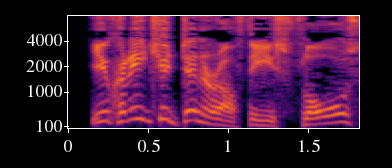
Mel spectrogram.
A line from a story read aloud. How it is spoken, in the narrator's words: said Ridcully sharply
